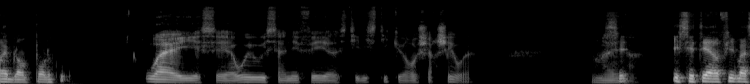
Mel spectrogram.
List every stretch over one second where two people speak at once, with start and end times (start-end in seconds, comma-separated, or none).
none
